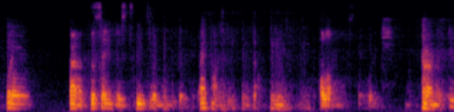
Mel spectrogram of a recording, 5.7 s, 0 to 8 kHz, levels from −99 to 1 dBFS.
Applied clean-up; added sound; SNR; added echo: neural mask model DeepFilterNet 3.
